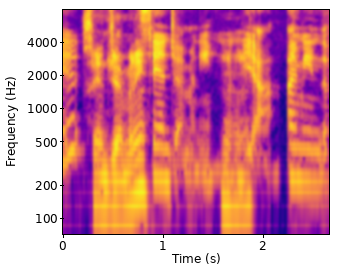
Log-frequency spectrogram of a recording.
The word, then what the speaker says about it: San Gemini: San Gemini.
